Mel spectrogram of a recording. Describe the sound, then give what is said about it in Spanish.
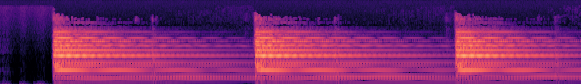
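A church bell strikes the hour with three slow, evenly spaced chimes, each resonant toll ringing on and blending into the next. No one speaks. “En el momento en que se oían las campanadas de la hora, golpearon a la puerta de la calle.”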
